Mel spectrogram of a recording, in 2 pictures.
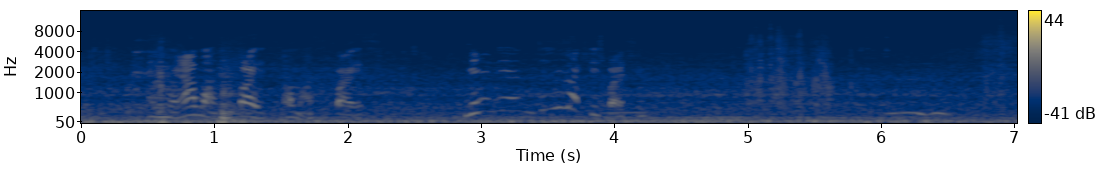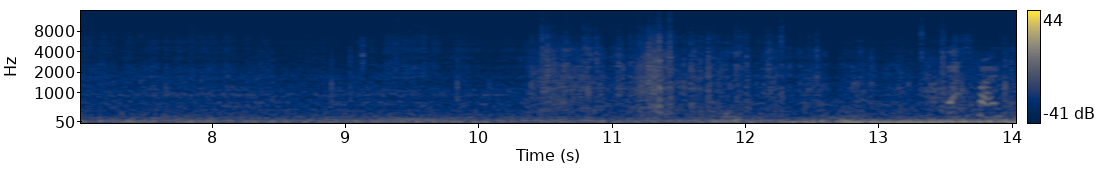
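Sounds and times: low rumble inside a car: 0:00.0 - 0:14.0
rustling: 0:04.9 - 0:05.9, 0:06.6 - 0:14.0.

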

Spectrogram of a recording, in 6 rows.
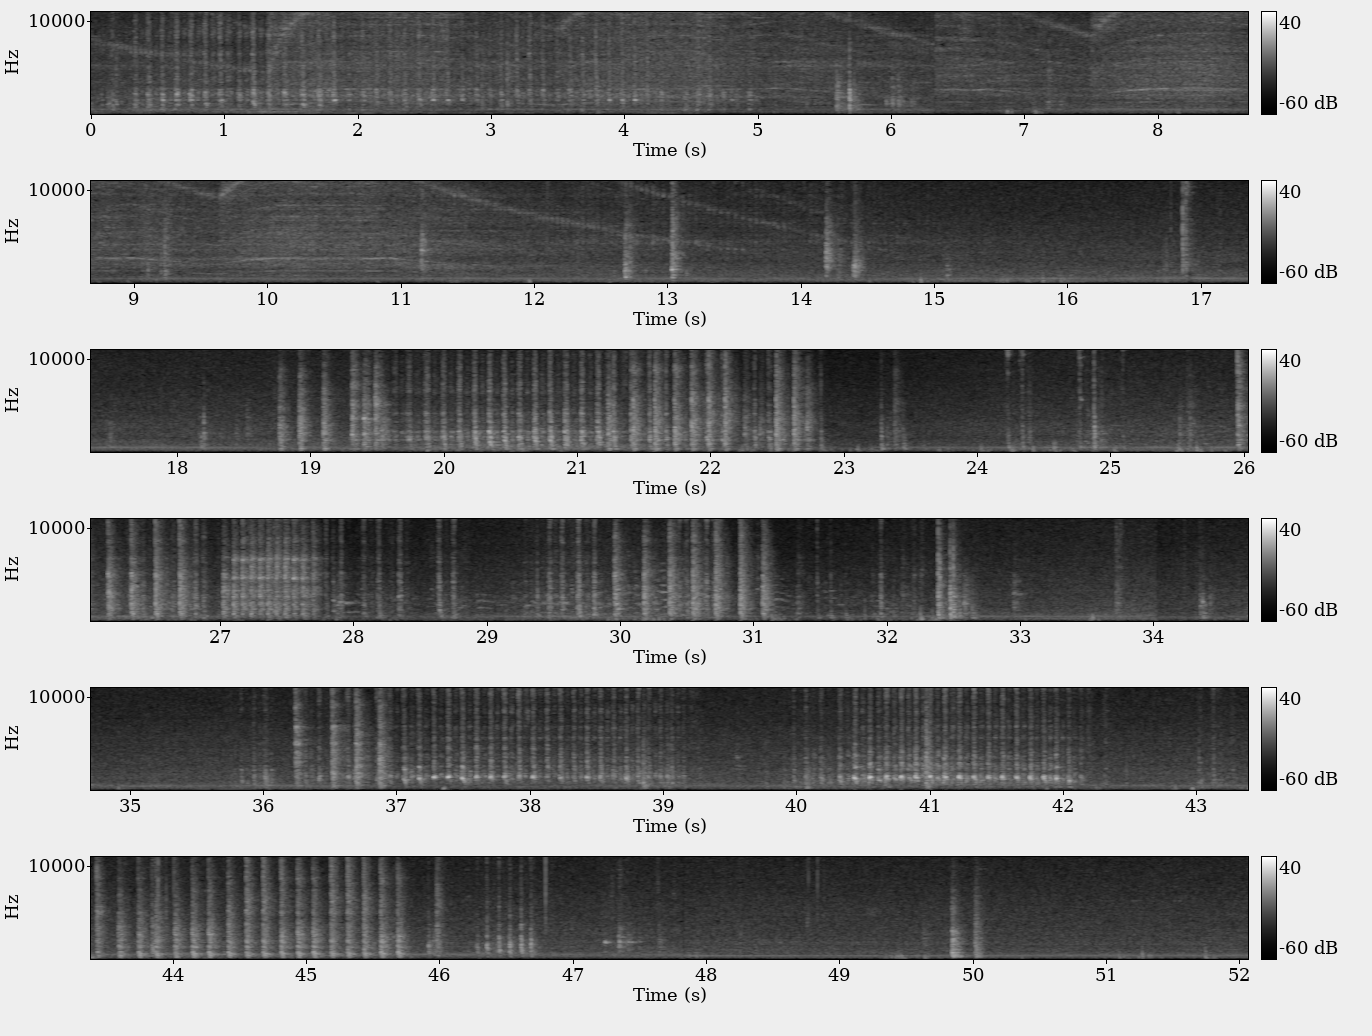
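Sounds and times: coping saw cutting wood: 0:00.0 - 0:11.1, 0:19.3 - 0:22.9, 0:26.2 - 0:31.0, 0:35.8 - 0:42.4
steady hum: 0:14.1 - 0:49.6.

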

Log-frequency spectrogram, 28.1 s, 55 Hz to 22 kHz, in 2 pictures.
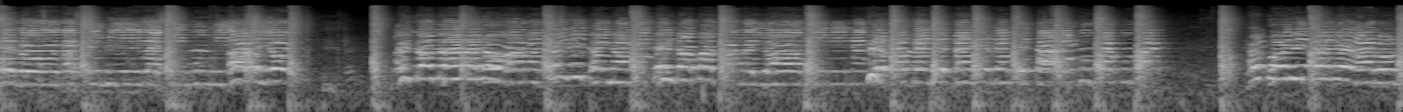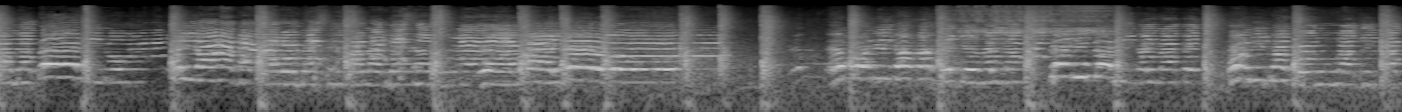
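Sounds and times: voices singing: 0:00.0 - 0:03.0, 0:03.9 - 0:11.8, 0:12.5 - 0:21.3, 0:21.9 - 0:28.0
clapped beat: 0:03.7 - 0:04.0, 0:12.2 - 0:12.4, 0:20.8 - 0:21.9.

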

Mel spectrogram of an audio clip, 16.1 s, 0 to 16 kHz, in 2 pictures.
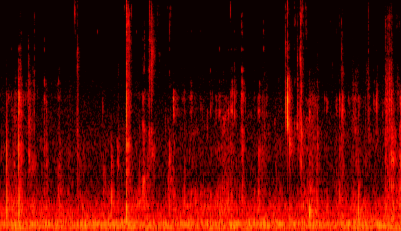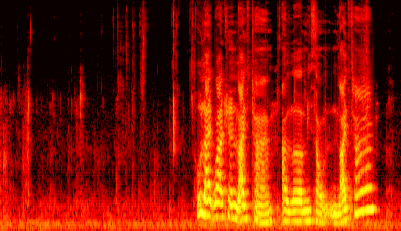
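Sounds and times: person chewing crunchy food: 0:00.0 - 0:12.0
steady low hum: 0:00.0 - 0:16.0.

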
